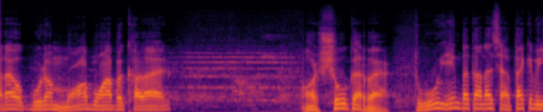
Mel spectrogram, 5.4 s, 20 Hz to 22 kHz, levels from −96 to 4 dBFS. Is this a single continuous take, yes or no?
yes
